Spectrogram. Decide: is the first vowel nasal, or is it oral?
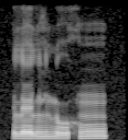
oral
